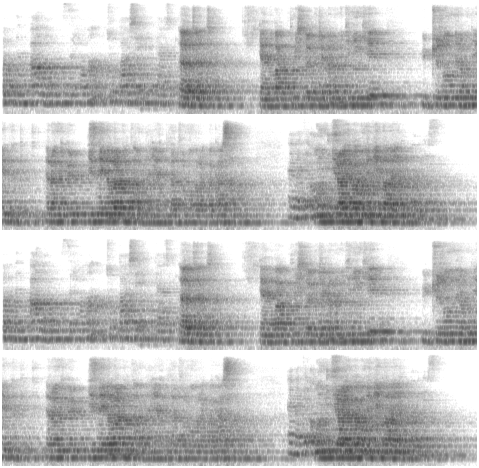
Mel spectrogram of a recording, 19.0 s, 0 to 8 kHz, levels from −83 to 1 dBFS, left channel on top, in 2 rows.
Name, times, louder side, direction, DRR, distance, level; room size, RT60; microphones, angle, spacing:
voice 1, 0.0-3.7 6.3-6.7 11.6-12.1 15.2-18.1, right 1 dB, 90° right, -7 dB, 0.4 m, -34 dB
voice 2, 3.5-4.2 4.8-7.8 8.4-9.8 10.3-14.3 15.7-17.5, left 1 dB, 20° left, -8 dB, 0.5 m, -28 dB
3.1 x 2.5 x 3.0 m, 2.8 s
head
